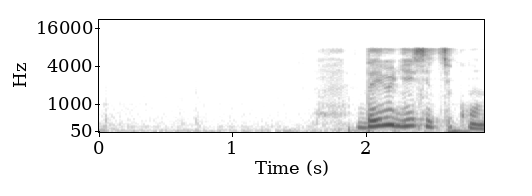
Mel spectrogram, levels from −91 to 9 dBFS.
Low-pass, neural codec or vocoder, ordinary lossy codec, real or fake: none; codec, 16 kHz, 2 kbps, FunCodec, trained on Chinese and English, 25 frames a second; none; fake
